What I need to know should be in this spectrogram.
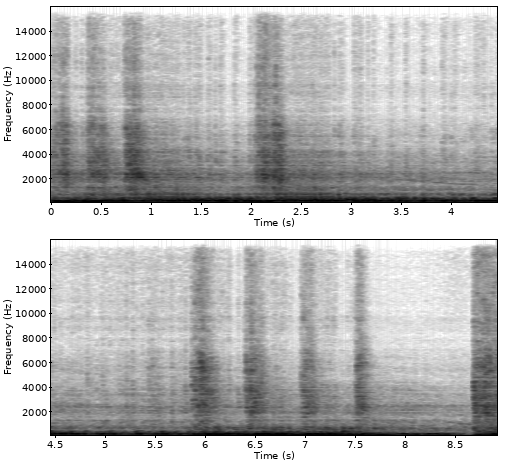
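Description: Engine idles smoothly, then rises and falls through several clean revs with a deep, even exhaust note; no leaks or rattles, healthy.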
